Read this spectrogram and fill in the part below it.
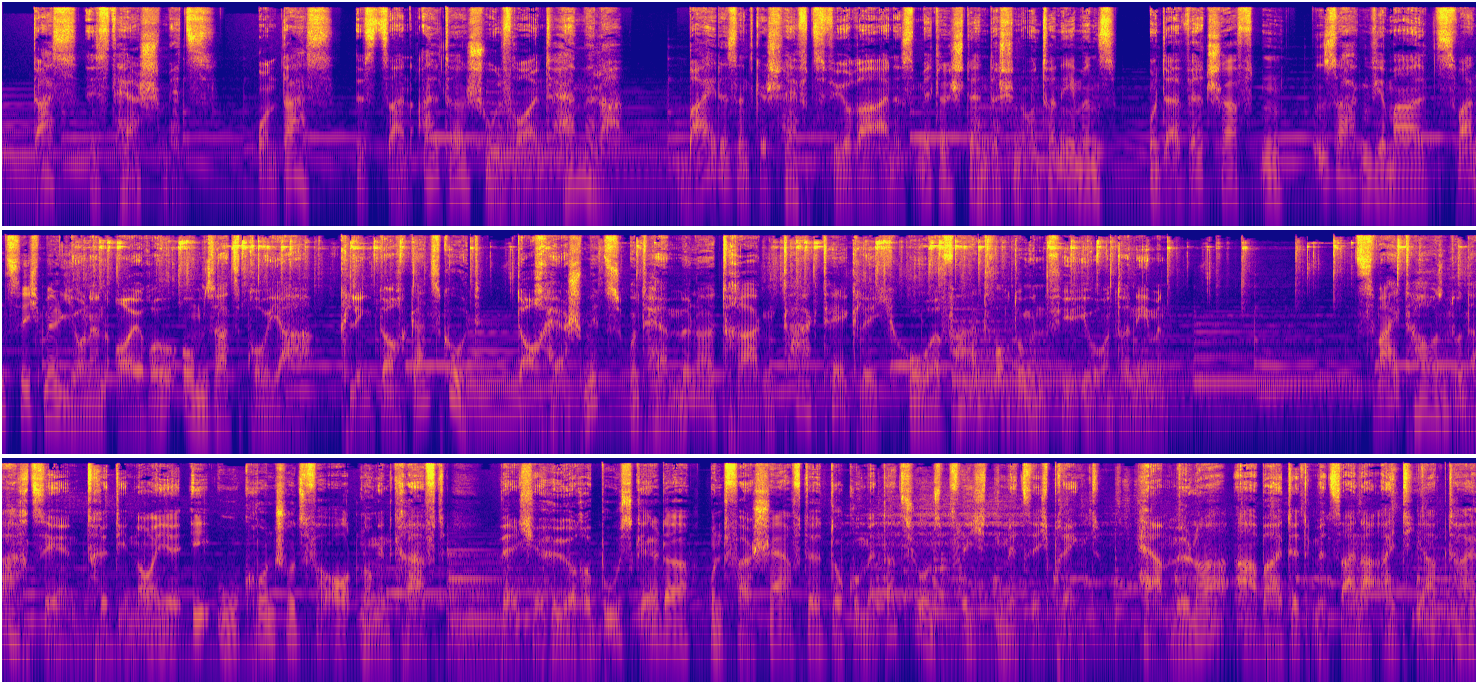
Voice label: erklarfilm; it agentur

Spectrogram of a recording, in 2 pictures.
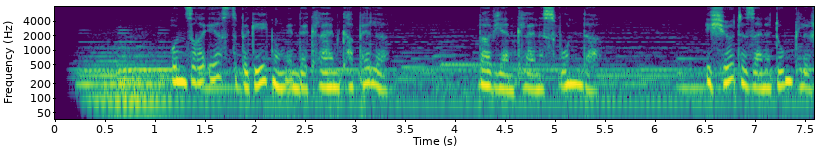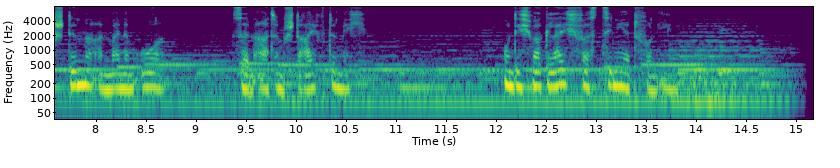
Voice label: Buchtrailer

